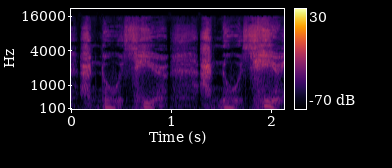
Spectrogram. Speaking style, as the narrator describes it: kept muttering

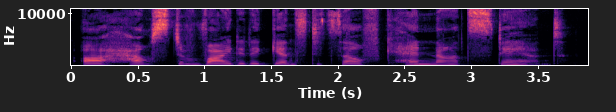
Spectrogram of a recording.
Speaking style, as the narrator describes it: Lincoln said

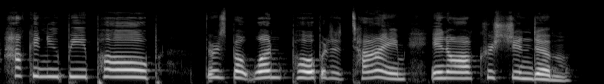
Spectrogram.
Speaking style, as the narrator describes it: the man exclaimed

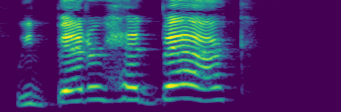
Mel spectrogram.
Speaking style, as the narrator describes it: Cheryl shouted after a few seconds

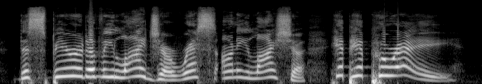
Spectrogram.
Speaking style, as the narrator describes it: The ministerial students shouted

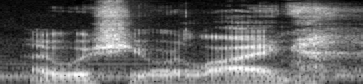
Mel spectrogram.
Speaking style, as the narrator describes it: Jonah sighed

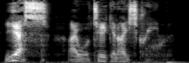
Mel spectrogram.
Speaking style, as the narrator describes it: Ares growled

